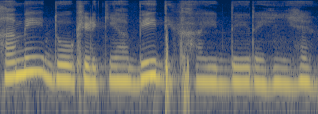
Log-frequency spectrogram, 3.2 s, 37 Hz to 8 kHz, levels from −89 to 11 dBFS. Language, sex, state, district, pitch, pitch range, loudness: Hindi, female, Rajasthan, Bikaner, 170 Hz, 165-195 Hz, -16 LUFS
